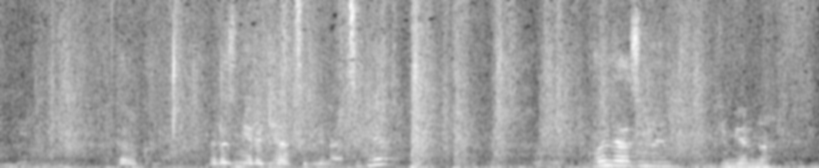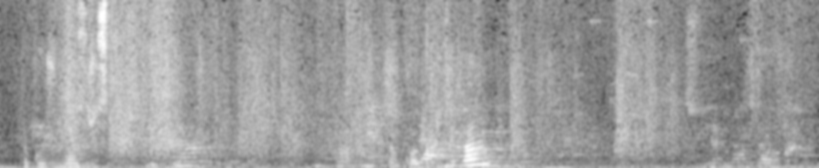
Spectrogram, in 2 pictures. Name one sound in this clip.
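Soft fabric rustles as knitted sweaters are handled and smoothed flat.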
